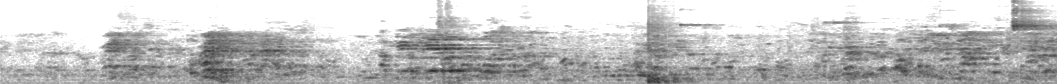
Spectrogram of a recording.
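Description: Players and spectators call out in a large echoing gym.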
